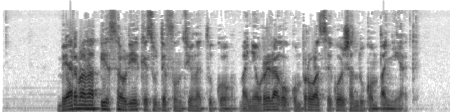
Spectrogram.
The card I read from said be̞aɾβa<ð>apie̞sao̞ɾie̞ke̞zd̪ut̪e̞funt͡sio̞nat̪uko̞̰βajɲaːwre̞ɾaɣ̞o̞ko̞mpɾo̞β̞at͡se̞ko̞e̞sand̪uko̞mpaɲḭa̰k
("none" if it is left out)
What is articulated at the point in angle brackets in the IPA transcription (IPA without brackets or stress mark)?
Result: ð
